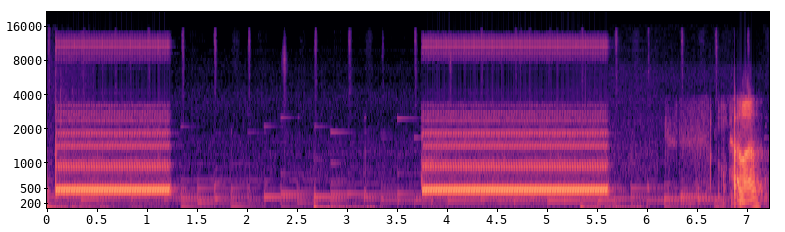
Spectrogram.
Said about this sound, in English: Let's give him a shout. Dial him up.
